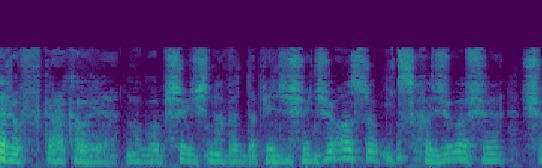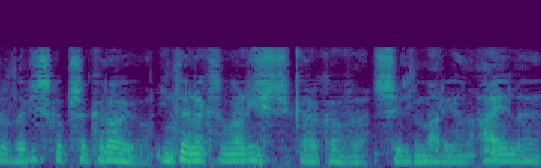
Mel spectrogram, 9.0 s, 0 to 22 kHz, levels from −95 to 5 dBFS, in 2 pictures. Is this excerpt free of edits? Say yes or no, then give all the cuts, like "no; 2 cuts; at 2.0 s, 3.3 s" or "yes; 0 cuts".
no; 2 cuts; at 3.3 s, 8.0 s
